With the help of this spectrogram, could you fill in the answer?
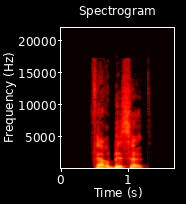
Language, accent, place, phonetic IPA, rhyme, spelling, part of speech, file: German, Germany, Berlin, [fɛɐ̯ˈbɪsət], -ɪsət, verbisset, verb, De-verbisset.ogg
- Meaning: second-person plural subjunctive II of verbeißen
